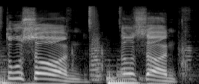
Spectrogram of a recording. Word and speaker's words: Tucson: Pronounce as Tucson.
